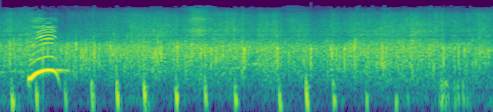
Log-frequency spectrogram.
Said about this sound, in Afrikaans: So kan ons net weer vir al ons mamas 'n groot applous gee.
